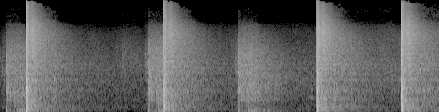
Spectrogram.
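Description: Aerial firework shells bursting: five sharp bangs a second or two apart, the middle one weaker, each trailing off in a long echo.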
